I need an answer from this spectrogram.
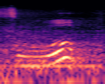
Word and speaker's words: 苦: Maybe it's the second tone that's hard to pronounce. Like 苦. It's kind of like when you ask, is the parking lot full?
